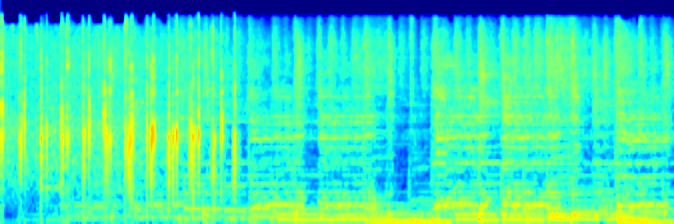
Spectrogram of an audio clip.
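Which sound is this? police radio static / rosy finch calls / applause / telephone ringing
applause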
